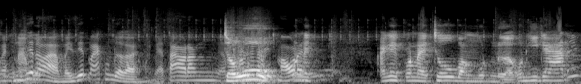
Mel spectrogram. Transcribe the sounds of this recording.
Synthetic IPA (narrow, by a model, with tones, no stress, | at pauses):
mɛ˨˧˨i˦˥tɗə˧waː˨˩ma˨˩jzi˦˥ət̚maː˦˥jxə˧ŋ͡mɨ˨˩ək̚ʔa˨˩mɛ̰˧˨t̪aː˧wɗa˧ŋt͡ɕə˧w̚ma˨˦wna˨˩ | ʔa̰˧jŋʔa˧˩kɔ˧nːa˨˩t͡ɕo˧ɓa˨˩ŋmo˨˩t̚nɨ̰˧˩əkɔ˧nɣi˧ɣaː˧ɗə˨˦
